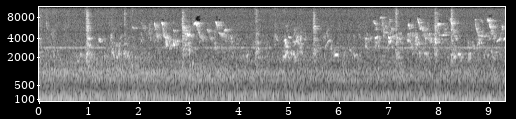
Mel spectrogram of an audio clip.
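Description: Small birds chirping in quick bursts, from about a second and a half in and again from about six and a half seconds, over a steady low rumble.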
